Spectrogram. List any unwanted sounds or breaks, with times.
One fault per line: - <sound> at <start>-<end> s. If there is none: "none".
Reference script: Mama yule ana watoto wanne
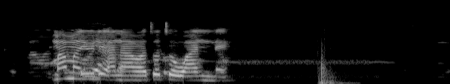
- thud at 3.2-3.6 s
